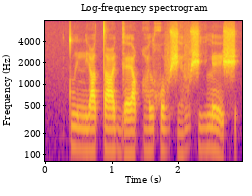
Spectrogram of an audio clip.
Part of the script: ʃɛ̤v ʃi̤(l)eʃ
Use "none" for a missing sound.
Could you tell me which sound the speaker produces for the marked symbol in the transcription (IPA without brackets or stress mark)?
l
